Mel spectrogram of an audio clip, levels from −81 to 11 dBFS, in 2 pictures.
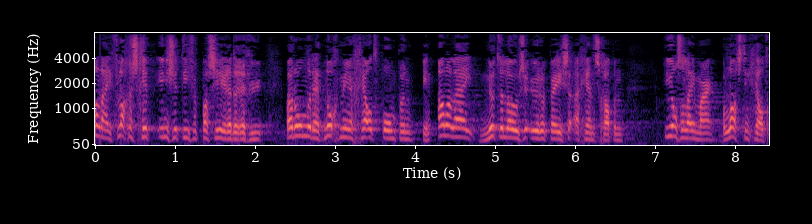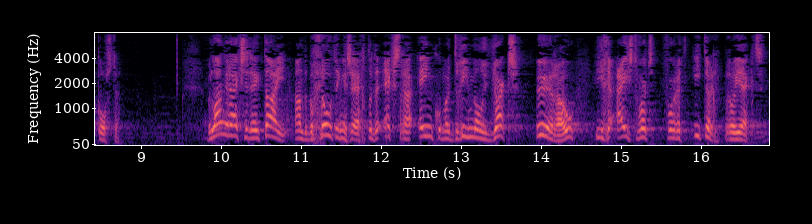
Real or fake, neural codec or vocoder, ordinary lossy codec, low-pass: real; none; none; none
